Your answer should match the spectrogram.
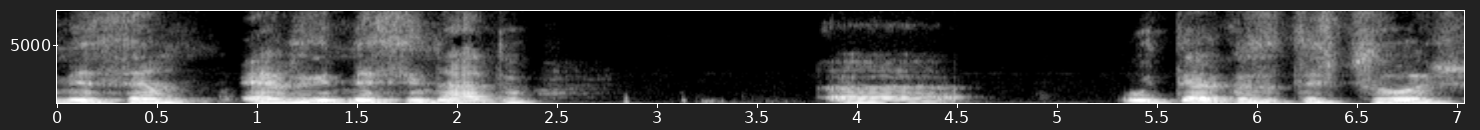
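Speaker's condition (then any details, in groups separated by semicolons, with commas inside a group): Machado-Joseph disease (sca3)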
